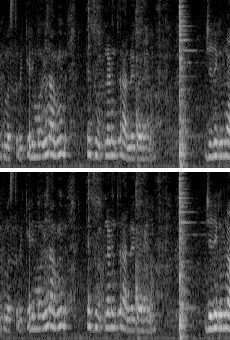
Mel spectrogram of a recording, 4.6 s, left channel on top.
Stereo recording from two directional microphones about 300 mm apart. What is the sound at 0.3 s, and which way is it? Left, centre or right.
Speech, centre.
